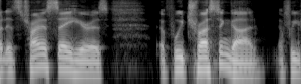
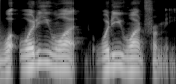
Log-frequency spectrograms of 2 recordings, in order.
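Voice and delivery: put-on mild, contained, demanding half-shout; 4 semitones higher than usual. Retelling a movie character yelling at a machine: imitating someone yelling. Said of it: "he's yelling at the machine going".

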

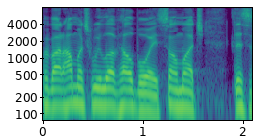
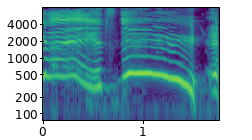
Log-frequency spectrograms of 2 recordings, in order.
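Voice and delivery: very high, laughing, giddy happy voice. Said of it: "You sound so th-, happy today. You're like".

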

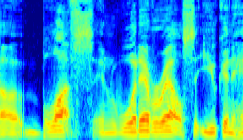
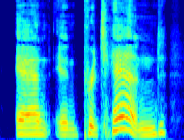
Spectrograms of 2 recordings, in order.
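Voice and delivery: high, slow, drawn-out indignant outrage. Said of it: "You can hear how mad I was 'cause I can hear it in your voice".

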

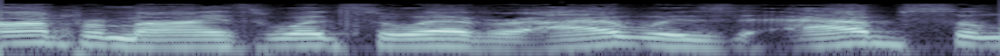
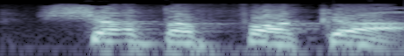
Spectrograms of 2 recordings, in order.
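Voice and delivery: mock yelling, high, well above talking voice; 5 semitones higher, 5 dB louder than usual. Retelling a man at the cinema turning around and yelling: retelling a yell. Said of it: "He yelled".

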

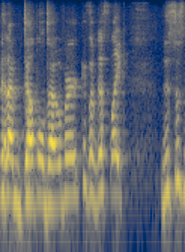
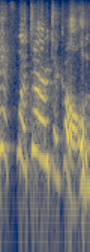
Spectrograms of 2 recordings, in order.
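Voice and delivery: put-on screamed delivery, high; 9 semitones higher than usual. Retelling a woman arguing the Bible with her ex-boyfriend; retelling a woman's screaming. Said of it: "is what she was screaming at us".

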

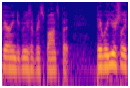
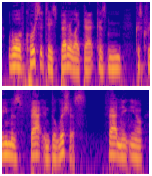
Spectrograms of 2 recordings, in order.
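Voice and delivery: normal talking voice

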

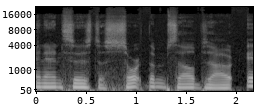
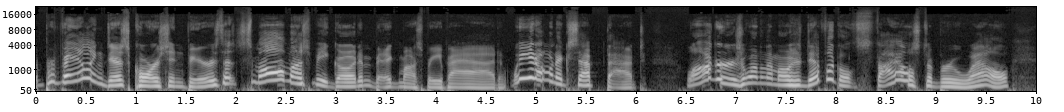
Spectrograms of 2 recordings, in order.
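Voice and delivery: loud, high, whiny voice with swooping delivery; 8 semitones higher, 6 dB louder than usual. Reading out a Budweiser marketing vice president's email statement, give him a whiny voice for Brian Perkins. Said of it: "I'll give him a whiny voice".

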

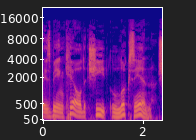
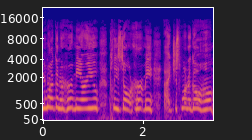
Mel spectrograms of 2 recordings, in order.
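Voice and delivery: put-on very high, pleading, begging little kid voice. Retelling a film scene where a kid is tortured: imitating a kid begging. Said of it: "he starts out begging".

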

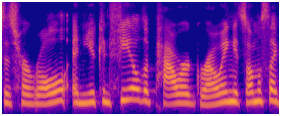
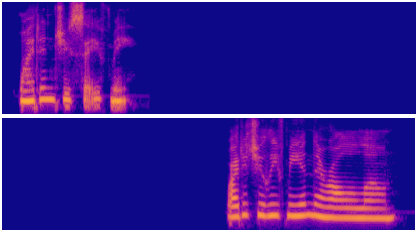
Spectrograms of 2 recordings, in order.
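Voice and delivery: hushed whisper; 3 semitones higher than usual. The narrator voices someone in the other realm whispering in DeForest's ear, a whisper in the ear. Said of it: "there is a whisper in your ear".

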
